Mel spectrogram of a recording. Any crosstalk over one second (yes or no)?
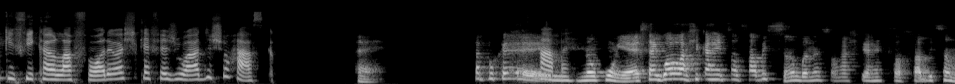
no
